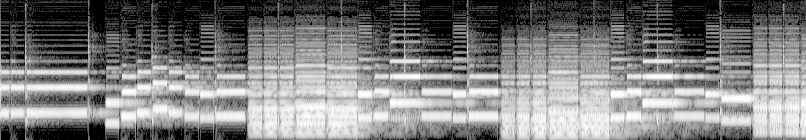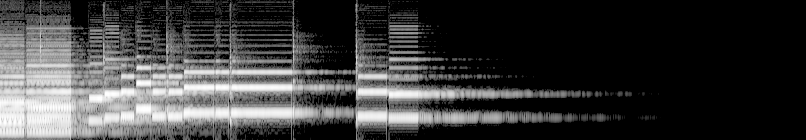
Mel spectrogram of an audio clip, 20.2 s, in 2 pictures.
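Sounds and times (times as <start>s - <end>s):
soprano saxophone: 0.0s - 13.8s.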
